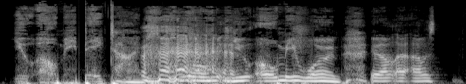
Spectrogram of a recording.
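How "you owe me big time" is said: repeated nagging stage whisper. Retelling what the wife kept whispering during a film: imitating a whisper. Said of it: "she whispers to me over and over again".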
